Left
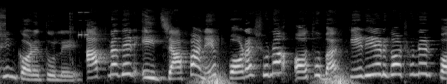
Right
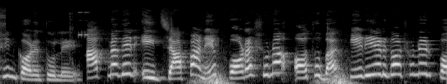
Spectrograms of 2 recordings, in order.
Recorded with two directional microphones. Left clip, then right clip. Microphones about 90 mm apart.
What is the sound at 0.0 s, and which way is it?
A woman's voice, 40° right (ahead or behind).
